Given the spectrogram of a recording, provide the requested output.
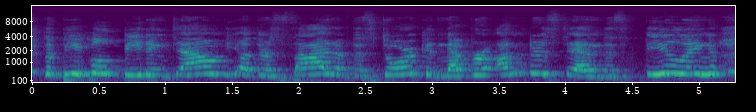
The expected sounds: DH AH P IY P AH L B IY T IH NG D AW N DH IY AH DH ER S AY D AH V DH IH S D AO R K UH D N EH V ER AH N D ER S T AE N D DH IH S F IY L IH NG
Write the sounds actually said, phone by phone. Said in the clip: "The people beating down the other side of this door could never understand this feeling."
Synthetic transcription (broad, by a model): DH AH P IY P L B IY T IH NG D AW N DH IY AH DH ER S AY D AH V DH IH S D AO R K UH D N EH V ER AH N D ER S T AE N DH IH S F IY L IH NG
